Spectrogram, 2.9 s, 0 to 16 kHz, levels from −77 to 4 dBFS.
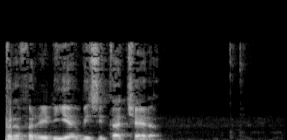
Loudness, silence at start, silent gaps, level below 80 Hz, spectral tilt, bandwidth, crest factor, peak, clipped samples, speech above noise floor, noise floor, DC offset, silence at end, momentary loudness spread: -15 LUFS; 0.05 s; none; -46 dBFS; -4 dB/octave; 11.5 kHz; 18 dB; 0 dBFS; under 0.1%; 44 dB; -59 dBFS; under 0.1%; 1.3 s; 5 LU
